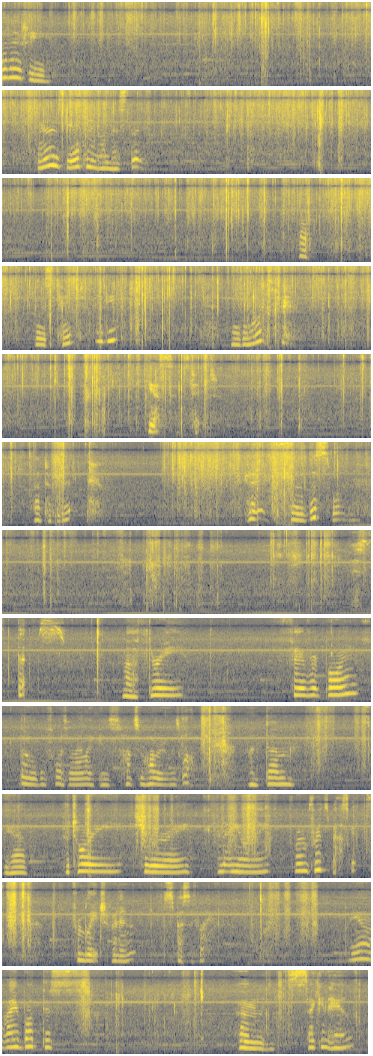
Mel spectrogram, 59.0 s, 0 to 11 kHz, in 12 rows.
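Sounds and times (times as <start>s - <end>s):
plastic wrapping crinkling: 0.0s - 36.4s, 41.6s - 59.0s
steady low hum: 0.0s - 59.0s.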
